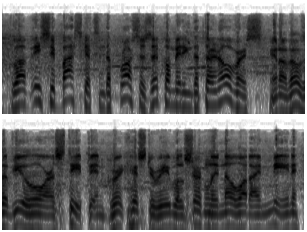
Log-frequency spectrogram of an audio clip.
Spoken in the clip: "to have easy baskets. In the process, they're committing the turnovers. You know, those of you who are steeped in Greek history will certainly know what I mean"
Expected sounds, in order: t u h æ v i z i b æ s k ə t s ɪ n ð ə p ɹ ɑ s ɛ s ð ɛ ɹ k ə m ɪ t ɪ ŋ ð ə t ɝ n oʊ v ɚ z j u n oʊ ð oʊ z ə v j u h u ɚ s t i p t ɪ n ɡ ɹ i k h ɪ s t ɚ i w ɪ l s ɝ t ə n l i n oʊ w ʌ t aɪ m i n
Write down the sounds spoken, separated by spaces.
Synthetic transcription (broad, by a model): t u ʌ v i s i b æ s k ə t s ɪ n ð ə p ɹ ɑ s ɛ s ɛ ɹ k ə m ɪ t ɪ ŋ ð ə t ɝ n oʊ v ɚ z j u n oʊ ð oʊ z ə v j u h u ɚ s t i p t ɪ n ɡ ɹ i k h ɪ s t ɚ i w ɪ l s ɝ t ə n l i n oʊ w ʌ t aɪ m i n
